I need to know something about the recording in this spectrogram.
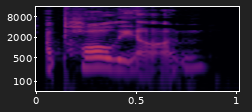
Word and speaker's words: Apollyon: prince of the pit, Apollyon, has wished to meet him, so he brought him there. Just say something. What, did I say the name wrong? No, you didn't.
